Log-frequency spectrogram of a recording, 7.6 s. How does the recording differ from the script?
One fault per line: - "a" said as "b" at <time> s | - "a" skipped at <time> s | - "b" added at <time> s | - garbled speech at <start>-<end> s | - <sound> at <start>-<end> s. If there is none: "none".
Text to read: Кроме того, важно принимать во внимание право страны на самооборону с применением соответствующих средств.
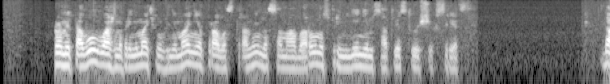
none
